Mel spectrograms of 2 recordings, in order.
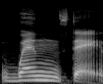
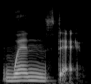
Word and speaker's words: Wednesday: mind this is pronounced Wednesday There's a d there but we don't say wednessday we say Wednesday Wednesday the 18th Wednesday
